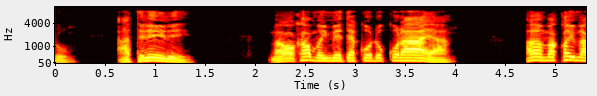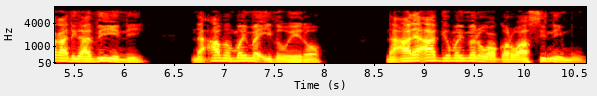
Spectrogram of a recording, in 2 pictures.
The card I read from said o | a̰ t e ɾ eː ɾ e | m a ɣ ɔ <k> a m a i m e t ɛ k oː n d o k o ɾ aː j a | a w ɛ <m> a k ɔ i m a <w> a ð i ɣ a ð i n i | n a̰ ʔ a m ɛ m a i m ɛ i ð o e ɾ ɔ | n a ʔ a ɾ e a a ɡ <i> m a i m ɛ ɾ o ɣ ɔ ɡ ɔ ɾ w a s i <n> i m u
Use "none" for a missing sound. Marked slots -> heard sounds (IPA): k, m, ɣ, e, n

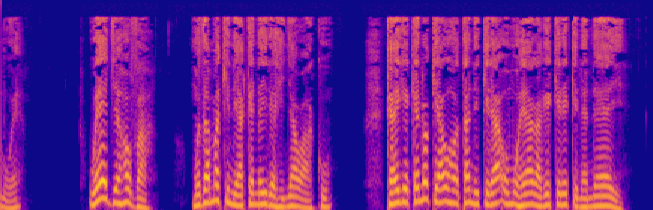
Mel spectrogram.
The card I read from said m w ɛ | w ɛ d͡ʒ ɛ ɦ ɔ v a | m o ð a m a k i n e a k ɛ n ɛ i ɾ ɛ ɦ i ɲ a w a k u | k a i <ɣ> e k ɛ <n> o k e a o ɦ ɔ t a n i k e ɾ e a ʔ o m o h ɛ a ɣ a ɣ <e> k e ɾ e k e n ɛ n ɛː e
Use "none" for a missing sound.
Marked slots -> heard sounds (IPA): ɣ, n, e

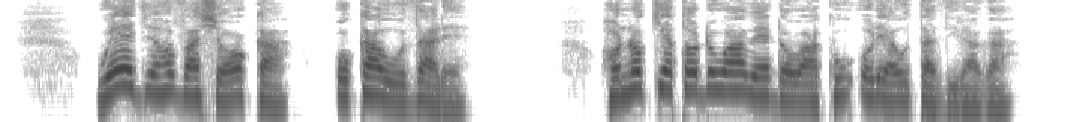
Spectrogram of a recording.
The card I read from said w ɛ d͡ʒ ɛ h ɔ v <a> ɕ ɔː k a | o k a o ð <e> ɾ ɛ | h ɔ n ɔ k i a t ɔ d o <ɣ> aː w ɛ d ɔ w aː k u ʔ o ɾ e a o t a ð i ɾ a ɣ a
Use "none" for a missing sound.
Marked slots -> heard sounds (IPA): a, a, w

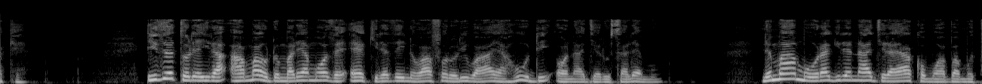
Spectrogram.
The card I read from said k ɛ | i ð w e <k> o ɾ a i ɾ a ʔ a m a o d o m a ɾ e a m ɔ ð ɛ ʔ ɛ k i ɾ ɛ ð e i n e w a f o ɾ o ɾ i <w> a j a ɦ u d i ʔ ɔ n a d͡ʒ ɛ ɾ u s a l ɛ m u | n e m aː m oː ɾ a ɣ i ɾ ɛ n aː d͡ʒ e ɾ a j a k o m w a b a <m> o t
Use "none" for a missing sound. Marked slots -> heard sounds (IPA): t, w, m

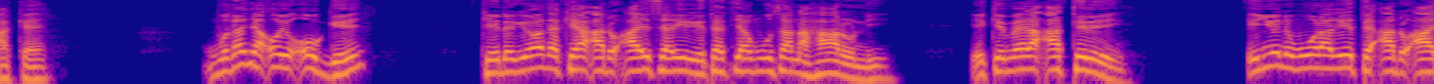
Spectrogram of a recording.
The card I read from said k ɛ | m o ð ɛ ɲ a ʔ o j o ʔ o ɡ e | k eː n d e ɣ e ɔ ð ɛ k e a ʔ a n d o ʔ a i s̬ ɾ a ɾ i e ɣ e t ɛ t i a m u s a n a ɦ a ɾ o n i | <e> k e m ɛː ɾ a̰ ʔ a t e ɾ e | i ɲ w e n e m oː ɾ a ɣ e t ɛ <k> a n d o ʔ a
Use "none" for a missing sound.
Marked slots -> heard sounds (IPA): e, ʔ

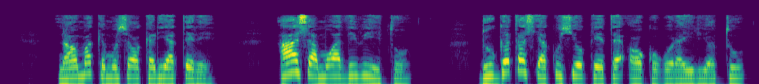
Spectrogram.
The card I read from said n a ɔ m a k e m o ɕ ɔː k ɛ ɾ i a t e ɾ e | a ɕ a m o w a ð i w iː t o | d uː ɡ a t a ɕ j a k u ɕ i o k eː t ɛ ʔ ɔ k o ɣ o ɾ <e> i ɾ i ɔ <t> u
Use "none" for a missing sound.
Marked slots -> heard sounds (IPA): a, t

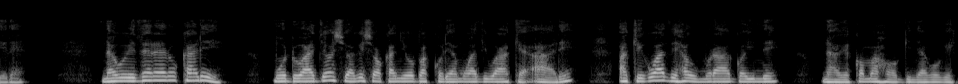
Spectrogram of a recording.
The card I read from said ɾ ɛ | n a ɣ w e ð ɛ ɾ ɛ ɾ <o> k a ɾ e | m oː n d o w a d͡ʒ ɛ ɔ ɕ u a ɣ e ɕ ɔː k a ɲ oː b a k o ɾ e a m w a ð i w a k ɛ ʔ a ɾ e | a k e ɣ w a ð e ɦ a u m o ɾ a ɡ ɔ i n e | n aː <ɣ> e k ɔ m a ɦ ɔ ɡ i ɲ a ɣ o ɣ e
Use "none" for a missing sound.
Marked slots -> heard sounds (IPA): o, ɣ

